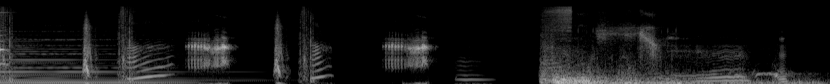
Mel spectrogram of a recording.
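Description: Cartoon frog-croak sound effects: two short croaks, then a longer, louder, low rough croak in the second half. Quick whistle-like pitch slides and a music cue end about two seconds in.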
